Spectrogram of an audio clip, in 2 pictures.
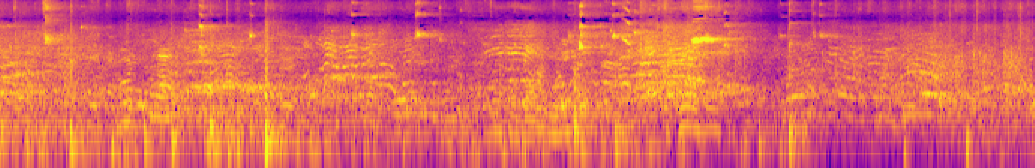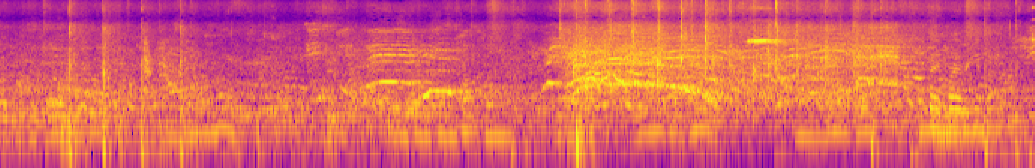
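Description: A basketball bounces on a wooden floor.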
